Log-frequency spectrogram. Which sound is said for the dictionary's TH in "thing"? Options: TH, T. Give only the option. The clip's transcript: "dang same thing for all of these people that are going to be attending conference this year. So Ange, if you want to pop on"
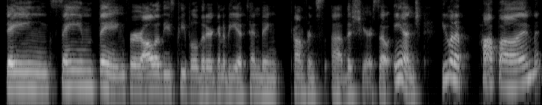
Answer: TH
